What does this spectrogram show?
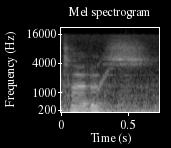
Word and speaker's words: Tidus: Yeah, I know his name's pronounced Titus, but I'm just bad at remembering.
